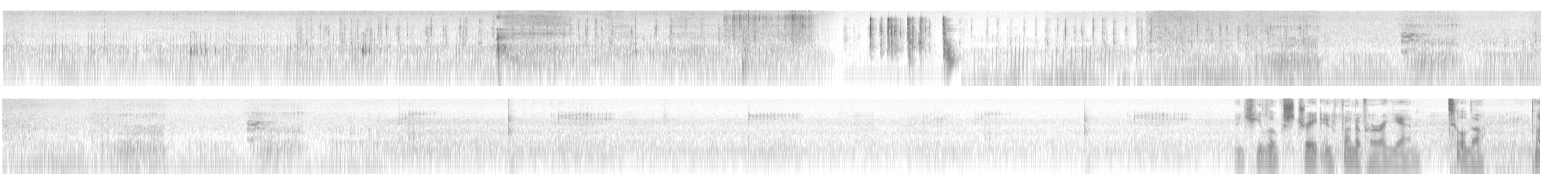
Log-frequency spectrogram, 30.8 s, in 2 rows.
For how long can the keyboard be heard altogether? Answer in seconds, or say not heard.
8 s.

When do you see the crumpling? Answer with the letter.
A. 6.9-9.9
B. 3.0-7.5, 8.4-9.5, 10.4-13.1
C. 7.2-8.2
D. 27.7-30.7
C.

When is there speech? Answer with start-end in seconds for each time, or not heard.
27.7-30.7.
